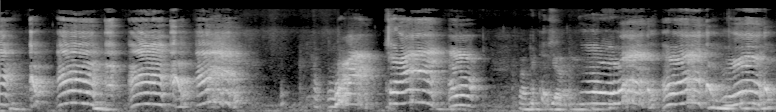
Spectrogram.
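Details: Repeated strong, high-pitched wailing cries with brief breaths between them from a large newborn just after normal vaginal delivery with nuchal cord; room noise behind; vigorous newborn cry.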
